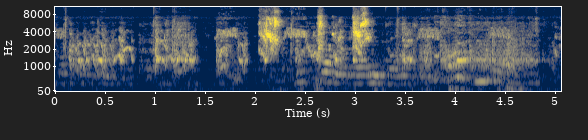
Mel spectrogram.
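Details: Caged budgies give an irregular chattering warble of chirps and short squawks with brief louder high notes, separated by short pauses.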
